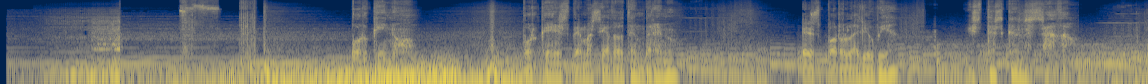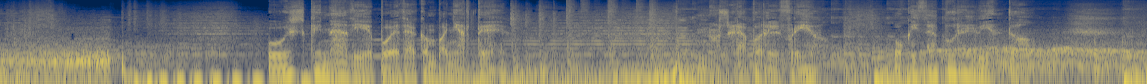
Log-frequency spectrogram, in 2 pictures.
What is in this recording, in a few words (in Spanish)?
Spot Tv deporte; Gobik; Nueva colección Cold Series 20-21; Las excusas no te representan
